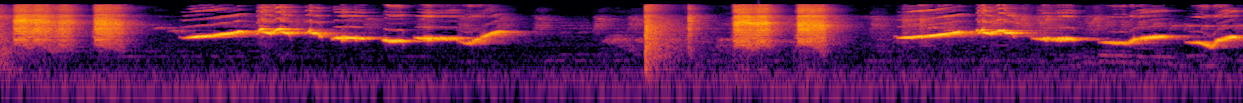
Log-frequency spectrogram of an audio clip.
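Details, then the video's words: White-rumped shama in Indonesia alternating harsh broadband rasps with rippling whistled phrases that rise, fall and end in upward swoops, the pattern heard twice. "auto emosi !! murai gacor super figter | shama bird Indonesia"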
